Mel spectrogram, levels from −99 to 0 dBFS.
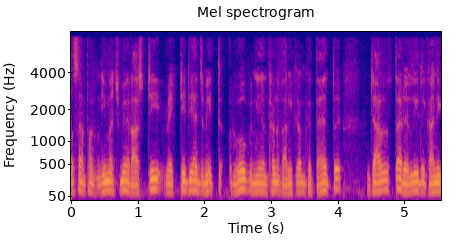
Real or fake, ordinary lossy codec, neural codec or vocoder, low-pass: fake; none; codec, 16 kHz, 1.1 kbps, Voila-Tokenizer; none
